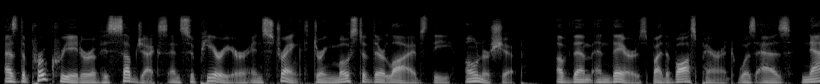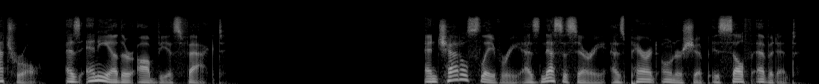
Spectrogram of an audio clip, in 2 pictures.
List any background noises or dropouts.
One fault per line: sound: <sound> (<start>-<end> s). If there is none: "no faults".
no faults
